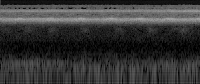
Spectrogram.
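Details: Summertime cicadas in a wooded forest canopy keep up a continuous shrill hum, even and unchanging, over constant low-pitched rumble.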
